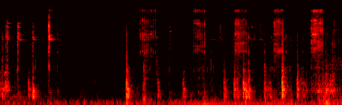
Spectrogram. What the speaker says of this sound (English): I'm going to start by removing this bolt that attaches the shifter to the shift rod.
